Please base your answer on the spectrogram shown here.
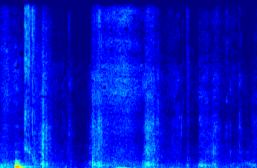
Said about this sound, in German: Ich glaube, die Hörer genießen gerade tatsächlich das Knuspern von dir ein bisschen, weil wir sind wieder am Essen.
